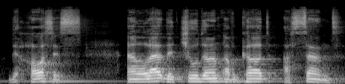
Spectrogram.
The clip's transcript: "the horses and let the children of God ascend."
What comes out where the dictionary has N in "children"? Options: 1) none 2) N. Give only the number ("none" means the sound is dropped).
2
